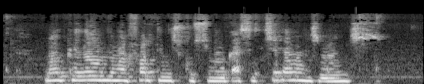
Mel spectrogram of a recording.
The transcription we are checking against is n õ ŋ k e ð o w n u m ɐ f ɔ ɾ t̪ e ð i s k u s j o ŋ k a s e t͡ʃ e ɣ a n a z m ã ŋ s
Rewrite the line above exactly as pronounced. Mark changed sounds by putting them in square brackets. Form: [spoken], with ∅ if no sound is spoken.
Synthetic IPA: n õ ŋ k e ð o w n u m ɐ f ɔ ɾ t̪ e ð i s k u s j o ŋ k a s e t͡ʃ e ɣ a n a z m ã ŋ s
